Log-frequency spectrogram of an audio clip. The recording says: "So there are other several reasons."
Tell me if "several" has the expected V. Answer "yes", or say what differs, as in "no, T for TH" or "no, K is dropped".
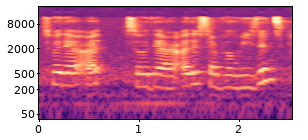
yes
